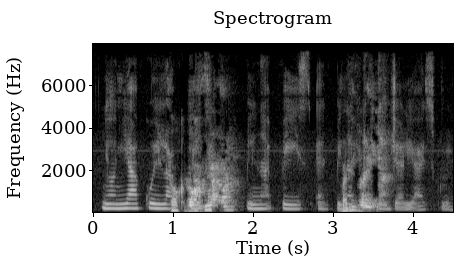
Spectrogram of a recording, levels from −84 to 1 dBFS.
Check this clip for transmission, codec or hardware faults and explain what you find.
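Two kinds of fault are present: brief dips in the speech while both ends talk at once, and a delayed echo of the speech coming back.

Speech suppressed in double talk, 1.13 to 1.19 s and 3.26 to 3.30 s: the speech drops sharply for a few tens of milliseconds, at its deepest by roughly 15 dB. This is likely an echo canceller that, with both sides active, couldn't separate the talker from loudspeaker echo and turned everything down.

Echo leak, 1.15 to 1.9 s and 3.3 to 3.76 s: a second copy of the speech trails the first, 169 ms behind in the first stretch and 180 ms in the second. The echo runs a little louder than the speech first, then about level with it. The likely cause is a loudspeaker on one side whose echo canceller let part of its microphone pickup through and sent it back.

The call's microphone processing band-limits the audio, with nothing above 8 kHz.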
